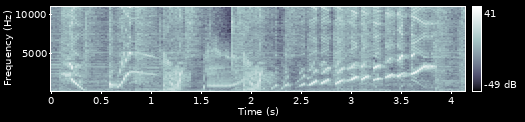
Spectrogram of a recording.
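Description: Cartoon sound effects over children's background music with a steady low bass: a quick falling whistle, springy boing-like sweeps, then a run of short notes stepping upward in pitch near the end.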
